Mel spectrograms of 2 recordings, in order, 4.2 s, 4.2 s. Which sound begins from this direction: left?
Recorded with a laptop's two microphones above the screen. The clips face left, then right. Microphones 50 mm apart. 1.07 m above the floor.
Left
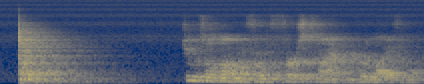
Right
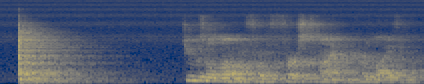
A man speaking, at 1.8 s.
